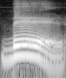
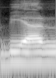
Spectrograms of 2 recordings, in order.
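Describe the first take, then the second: First: The vowel sounds like the one in 'bare'. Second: The vowel sounds like the one in 'beer'. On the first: The speaker calls it right. "এটা উচ্চারণ হবে বের" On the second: The speaker calls it wrong. "এটি কিন্তু বিয়ার নয়"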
